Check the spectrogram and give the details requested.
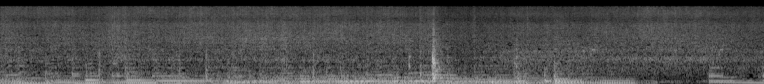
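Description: Mutton and onions sizzling in oil in a pan while a wooden spoon stirs them, with one sharp knock about four seconds in.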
